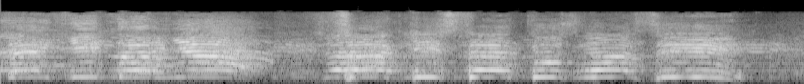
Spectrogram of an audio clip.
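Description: Protest marchers shouting a rhythmic slogan chant in Greek, short shouted syllables in quick phrases with brief breaks between them.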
